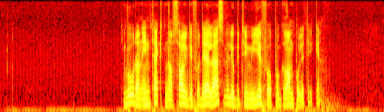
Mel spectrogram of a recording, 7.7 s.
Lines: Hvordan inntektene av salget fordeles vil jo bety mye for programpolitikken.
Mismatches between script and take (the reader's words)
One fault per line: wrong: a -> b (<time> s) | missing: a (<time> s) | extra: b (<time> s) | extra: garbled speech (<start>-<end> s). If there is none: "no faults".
no faults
